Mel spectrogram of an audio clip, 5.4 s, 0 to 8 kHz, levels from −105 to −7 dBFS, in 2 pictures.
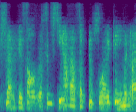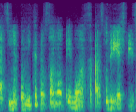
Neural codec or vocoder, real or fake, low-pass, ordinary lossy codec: codec, 44.1 kHz, 0.9 kbps, DAC; fake; 7.2 kHz; AAC, 32 kbps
